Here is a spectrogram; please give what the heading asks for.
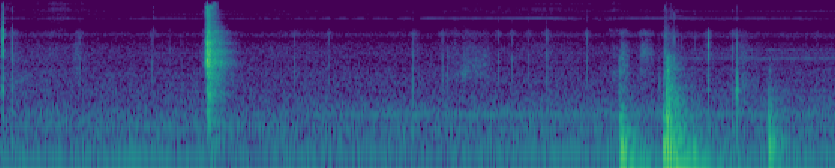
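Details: Total Nuclear Annihilation (TNA CE) pinball, volume at level two, sub volume slightly raised: quiet hum, then a sharp pop at switch-on and a few more thumps seconds later, mostly from the two top speakers; popped since day one, cause unknown.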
